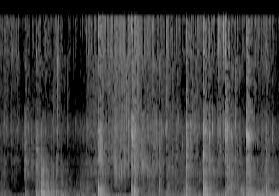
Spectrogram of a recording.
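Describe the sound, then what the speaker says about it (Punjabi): Walnuts and almonds being dry-roasted in a pan for panjiri, heard as a series of scraping stirs and clinks of a spatula against metal with faint sizzling, repeated at a steady pace. "ਹੁਣ ਆਪਾਂ ਇਹਦੇ ਵਿੱਚ ਅਖਰੋਟ ਭੁੰਨ ਲਵਾਂਗੇ ਥੋੜੇ ਜਿਹਾ ਥੋੜੇ ਜਿਹਾ ਆਪਾਂ ਬਦਾਮ ਭੁੰਨ ਲਵਾਂਗੇ"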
